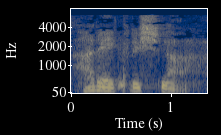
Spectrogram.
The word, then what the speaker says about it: Hare Krishna: I said, it's pronounced Hare Krishna.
